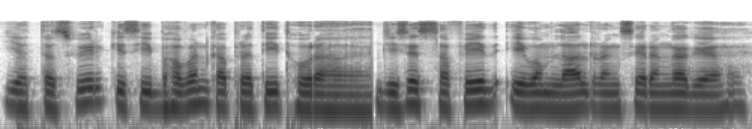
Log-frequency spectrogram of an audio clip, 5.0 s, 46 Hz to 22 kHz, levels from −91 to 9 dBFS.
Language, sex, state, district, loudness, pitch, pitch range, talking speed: Hindi, male, Jharkhand, Ranchi, -15 LUFS, 135 Hz, 130-145 Hz, 215 wpm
